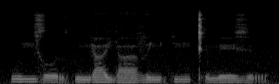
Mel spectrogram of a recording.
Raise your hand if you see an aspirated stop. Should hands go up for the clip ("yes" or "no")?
no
